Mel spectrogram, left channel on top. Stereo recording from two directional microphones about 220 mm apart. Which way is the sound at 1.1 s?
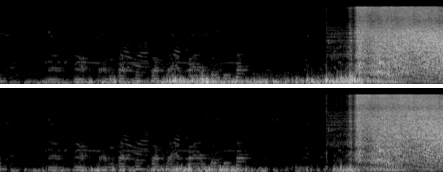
50° left (ahead or behind).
